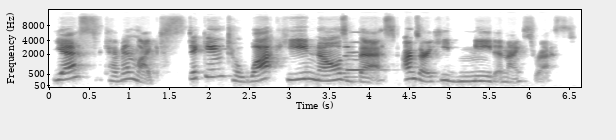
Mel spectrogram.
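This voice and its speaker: A woman reading a picture book aloud in an animated, expressive way, as if to young children. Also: fairly high pitch, takes it slowly, lo-fi sound. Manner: expressive, addressing young listeners.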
